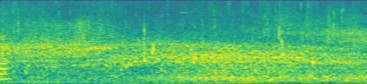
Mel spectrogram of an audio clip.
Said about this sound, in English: Yeah. The sound of the lapping water you can hear is the sound of Loch Ness. We can see some coppery shallows here on the southeastern side.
